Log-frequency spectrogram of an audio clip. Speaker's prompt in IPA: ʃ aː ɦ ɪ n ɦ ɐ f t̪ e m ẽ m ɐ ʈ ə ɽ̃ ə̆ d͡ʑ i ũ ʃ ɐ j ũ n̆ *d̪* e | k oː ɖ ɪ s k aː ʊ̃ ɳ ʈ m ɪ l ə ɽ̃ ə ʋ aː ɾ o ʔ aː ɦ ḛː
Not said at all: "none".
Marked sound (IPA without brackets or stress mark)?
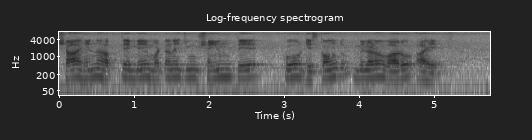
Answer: t̪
